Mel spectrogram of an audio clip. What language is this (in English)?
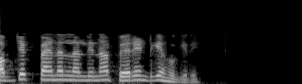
Kannada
